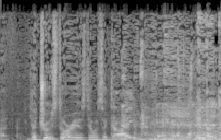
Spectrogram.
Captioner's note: laughter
